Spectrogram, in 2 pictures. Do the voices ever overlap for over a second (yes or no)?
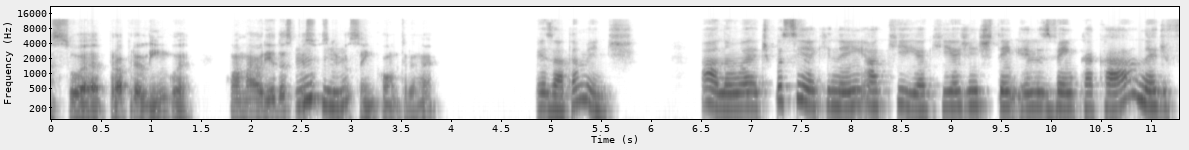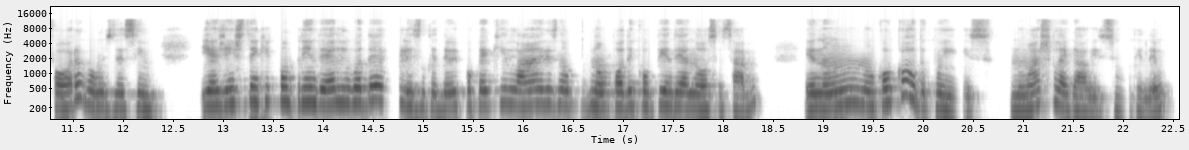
no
